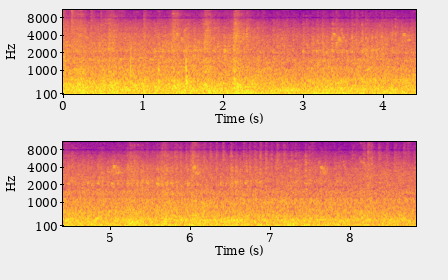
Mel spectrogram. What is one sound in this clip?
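Train wheels clack and squeal on the rails.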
